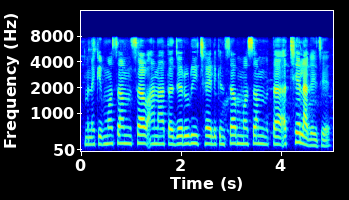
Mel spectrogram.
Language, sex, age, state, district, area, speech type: Maithili, female, 45-60, Bihar, Purnia, rural, spontaneous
